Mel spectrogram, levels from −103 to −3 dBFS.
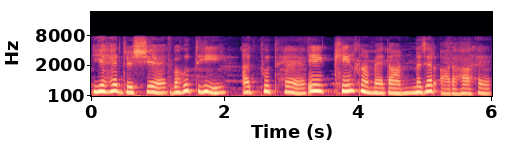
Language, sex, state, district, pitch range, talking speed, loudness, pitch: Hindi, female, Andhra Pradesh, Anantapur, 200-255 Hz, 150 wpm, -15 LUFS, 225 Hz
